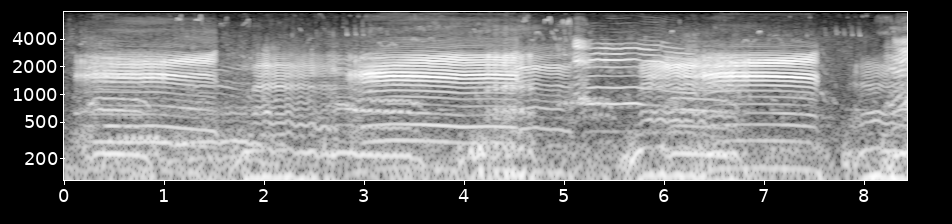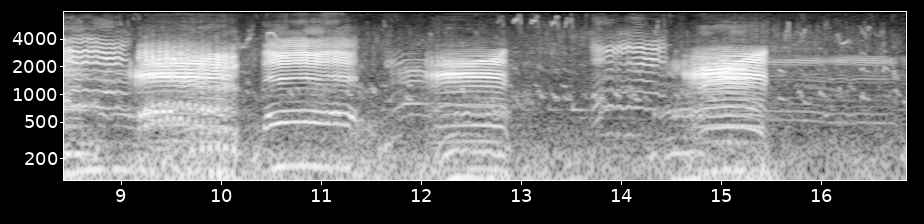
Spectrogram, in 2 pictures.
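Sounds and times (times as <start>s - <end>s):
sheep bleating: 0.1s - 13.0s, 13.7s - 16.8s.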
